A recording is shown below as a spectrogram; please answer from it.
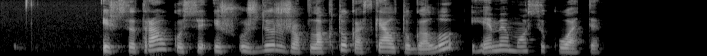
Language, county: Lithuanian, Kaunas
